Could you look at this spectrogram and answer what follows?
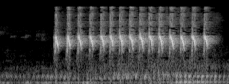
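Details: Rapid, harsh cotton pygmy goose call meant for training contest birds: a tight series of about fifteen sharp, clipped notes in under two seconds, evenly repeated, with low background noise.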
